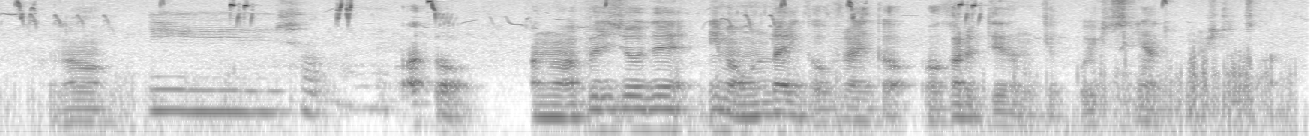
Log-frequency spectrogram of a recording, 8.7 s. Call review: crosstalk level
none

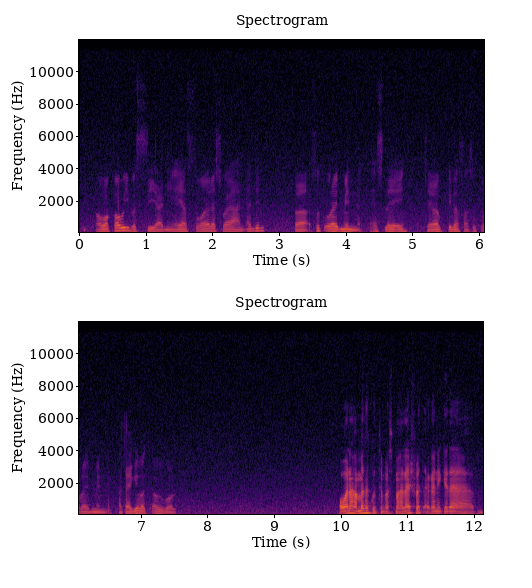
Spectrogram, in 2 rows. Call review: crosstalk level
none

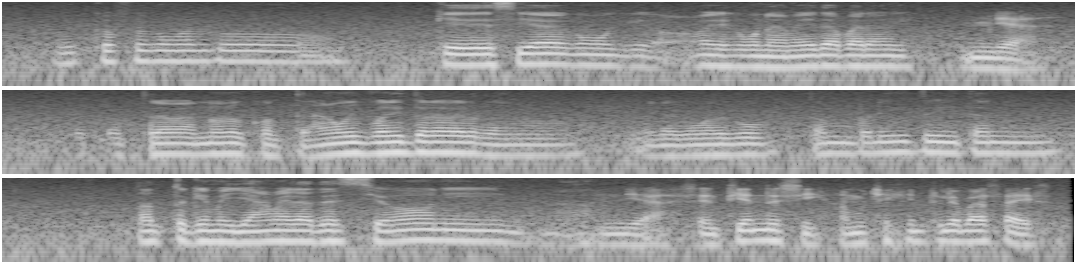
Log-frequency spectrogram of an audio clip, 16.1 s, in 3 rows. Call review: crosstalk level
none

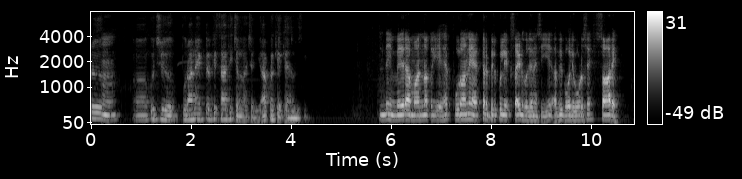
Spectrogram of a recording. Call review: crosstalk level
none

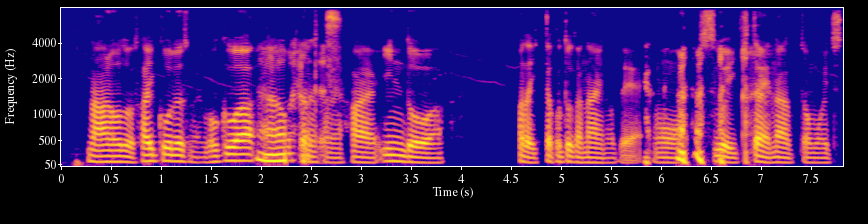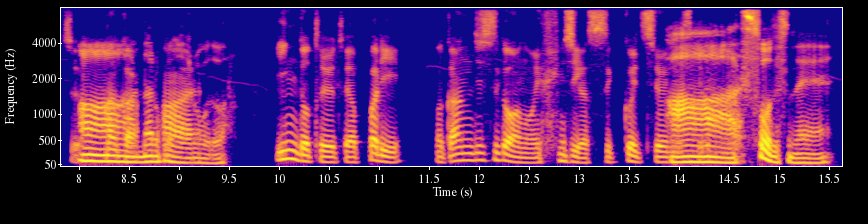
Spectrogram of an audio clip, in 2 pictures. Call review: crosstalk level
present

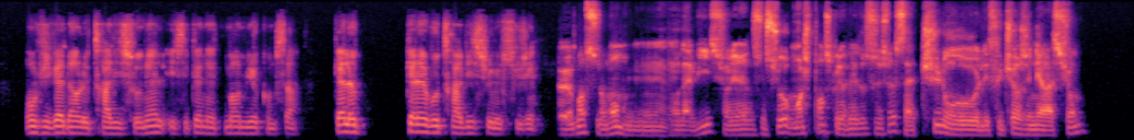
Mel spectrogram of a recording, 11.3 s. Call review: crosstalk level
none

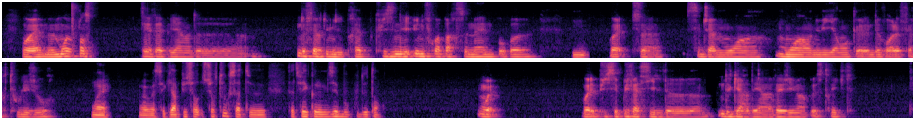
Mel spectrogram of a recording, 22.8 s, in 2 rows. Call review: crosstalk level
none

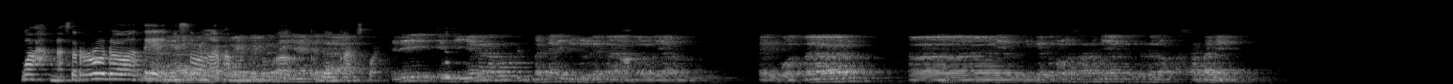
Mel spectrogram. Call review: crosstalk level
present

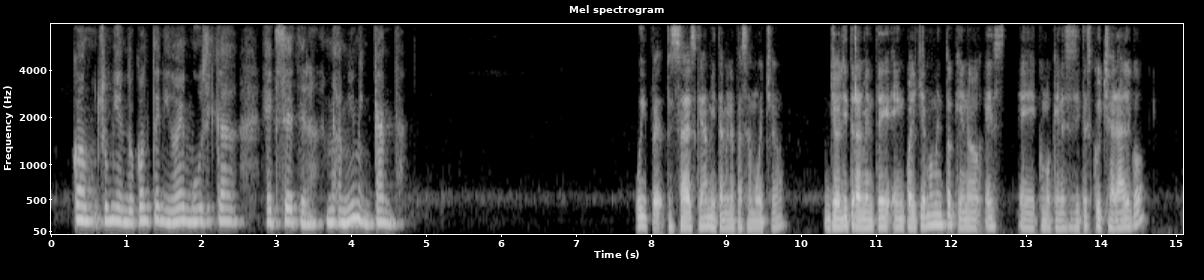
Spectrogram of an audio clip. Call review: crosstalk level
none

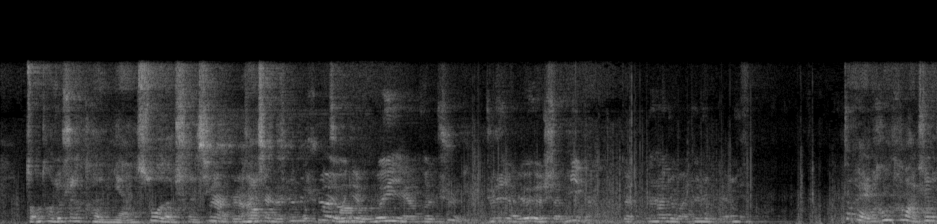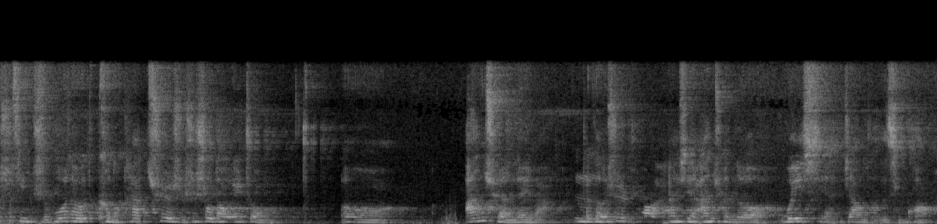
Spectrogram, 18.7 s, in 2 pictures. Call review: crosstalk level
present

